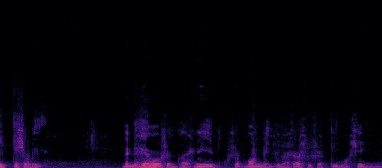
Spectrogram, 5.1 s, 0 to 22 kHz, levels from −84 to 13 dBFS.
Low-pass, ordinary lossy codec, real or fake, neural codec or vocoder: none; none; fake; codec, 44.1 kHz, 3.4 kbps, Pupu-Codec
